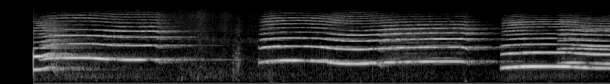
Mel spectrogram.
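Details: An indri, the largest lemur, in Andasibe-Mantadia National Park, Madagascar, gives long, eerie wailing notes, clear and horn-like, each held steady before sliding gently downward.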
